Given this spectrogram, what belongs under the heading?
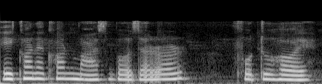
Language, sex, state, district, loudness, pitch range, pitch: Assamese, female, Assam, Sonitpur, -14 LUFS, 225-255 Hz, 235 Hz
